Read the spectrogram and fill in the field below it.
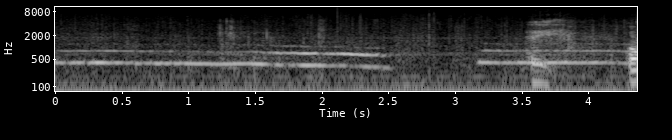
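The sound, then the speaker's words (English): A drawn-out, hollow owl-like hoot rings out outside in a ghost town, fades, then sounds again shortly after, clear and mid-pitched over a steady hiss like falling rain; it resembles a human imitation of an owl and is the Lone Ranger's signal to Tonto. “It's an owl outside.”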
